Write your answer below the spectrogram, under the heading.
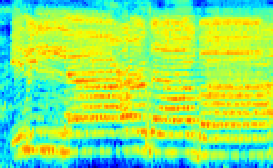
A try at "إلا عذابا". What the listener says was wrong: हमजा के ऊपर आइन नहीं निकालनी इल्ला अज़ाबा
